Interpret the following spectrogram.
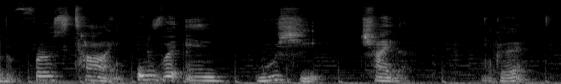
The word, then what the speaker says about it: Wuxi: I fell in love with food for the first time over in Wuxi, China. Okay, it's pronounced Wuxi, but yeah, that's where I fell in love and lost 30 pounds without even thinking about it.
